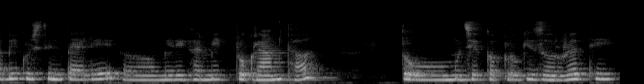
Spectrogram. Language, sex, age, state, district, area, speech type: Urdu, female, 18-30, Delhi, South Delhi, urban, spontaneous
